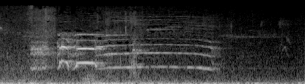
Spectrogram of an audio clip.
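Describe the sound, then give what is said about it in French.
A rooster perched on a fence above a farmyard of hens crows once after the rain, a loud cock-a-doodle-doo with a rising start and a long sustained cry that trails off, over light outdoor background noise. “Il chante avec panache, les plumes colorées, la crête bien rouge.”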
